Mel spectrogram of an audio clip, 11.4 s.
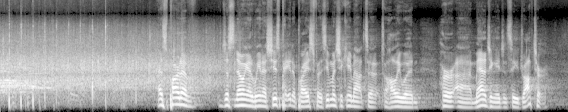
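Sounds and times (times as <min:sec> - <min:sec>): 
audience clapping: 0:00.0 - 0:05.6
speech: 0:03.2 - 0:11.0.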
